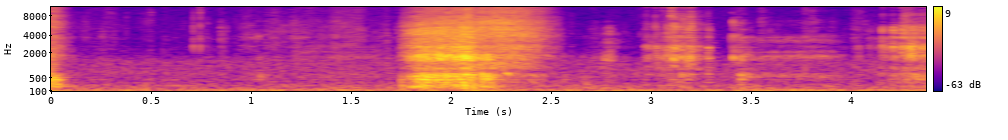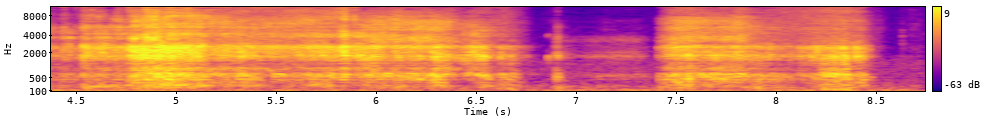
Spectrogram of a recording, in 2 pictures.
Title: Stifled sneezing attack from sawdust (F)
